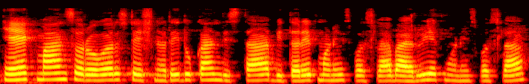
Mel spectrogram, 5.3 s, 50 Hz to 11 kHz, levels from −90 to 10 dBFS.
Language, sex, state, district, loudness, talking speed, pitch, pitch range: Konkani, female, Goa, North and South Goa, -17 LUFS, 170 wpm, 210 Hz, 195-225 Hz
